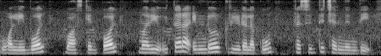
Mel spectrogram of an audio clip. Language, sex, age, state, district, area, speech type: Telugu, female, 18-30, Telangana, Ranga Reddy, urban, spontaneous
